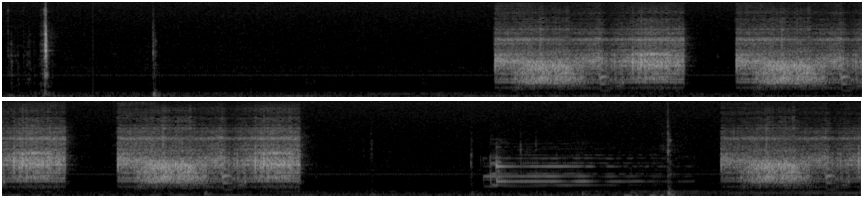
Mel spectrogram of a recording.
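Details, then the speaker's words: Simulated breath sounds from a simulation-centre simulator with coarse, low-pitched, snore-like rumbling through the breaths; rhonchi. "vamos ouvir os roncos então e é alguns casos e eles lembram literalmente alguém roncando que é um dos padrões que a gente tem que lembrar"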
